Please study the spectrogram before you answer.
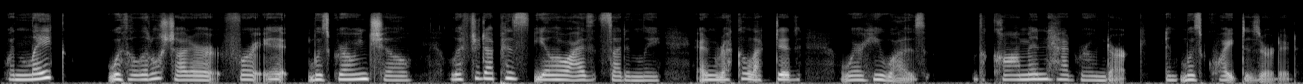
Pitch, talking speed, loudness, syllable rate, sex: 220 Hz, 145 wpm, -19 LUFS, 4.4 syllables/s, female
